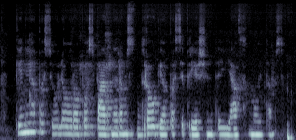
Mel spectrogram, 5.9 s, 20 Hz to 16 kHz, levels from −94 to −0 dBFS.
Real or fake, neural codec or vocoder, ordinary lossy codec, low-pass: real; none; Opus, 64 kbps; 14.4 kHz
